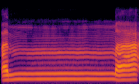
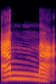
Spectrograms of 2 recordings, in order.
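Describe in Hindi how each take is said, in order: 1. नाक वाली m ध्वनि लंबी खींची जाती है। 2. नाक वाली m ध्वनि बस थोड़ी देर के लिए बोली जाती है। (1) "ऐसे नहीं करना क्योंकि ये तो बहुत लंबी मिकदार हो गई ना" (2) "बस"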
